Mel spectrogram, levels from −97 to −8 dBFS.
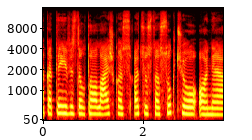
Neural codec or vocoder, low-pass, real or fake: none; 14.4 kHz; real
